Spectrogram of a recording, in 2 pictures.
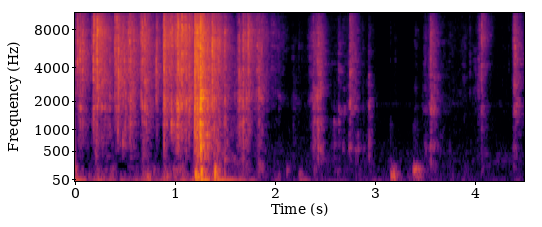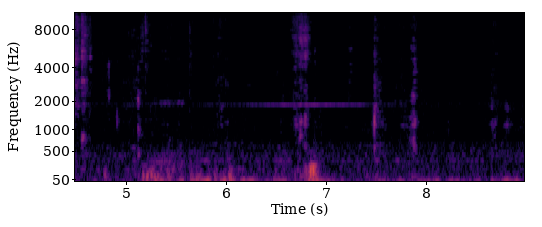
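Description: A foil trading-card pack being torn open, crinkling loudly for about two seconds, then a string of faint clicks and taps as the cards inside are handled and slid apart.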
